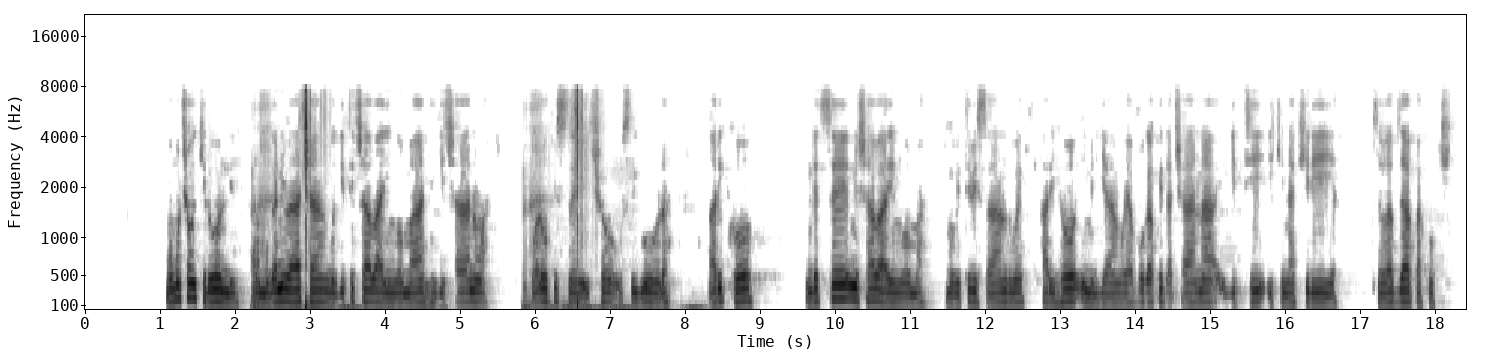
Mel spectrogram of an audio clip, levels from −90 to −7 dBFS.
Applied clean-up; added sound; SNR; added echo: classical method WPE with log-MMSE.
